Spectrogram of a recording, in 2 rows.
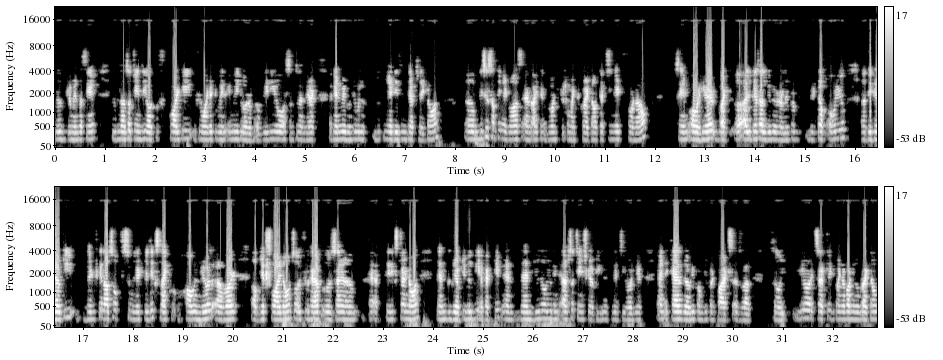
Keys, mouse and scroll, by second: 1.8-2.4 scroll down 2, 2.4-3.3 scroll down 2, 4.1-4.9 scroll down 6, 4.9-7.6 scroll up 12, 7.6 click, 11.8 click, 24.6-28.8 drag, 31.0-31.6 drag, 32.0 click.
